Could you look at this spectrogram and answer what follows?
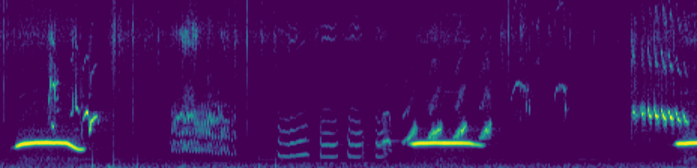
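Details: Captive Asian pied starling during taming mixes a falling whistle, harsh grating bursts, a quick run of hooked chirps and a long flat whistle, closing with a buzzy rising trill.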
